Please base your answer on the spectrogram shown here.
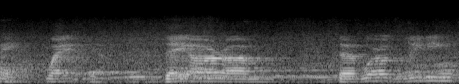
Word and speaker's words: Huawei: They've been doing some research on it, and her phone company, Huawei, I think that's how you pronounce it. Huawei.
